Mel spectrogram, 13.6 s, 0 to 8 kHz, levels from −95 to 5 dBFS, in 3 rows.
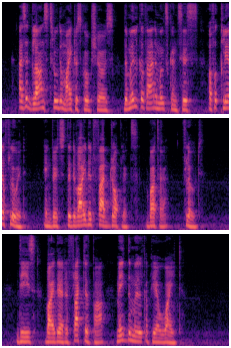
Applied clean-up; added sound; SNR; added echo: none; none; none; none.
